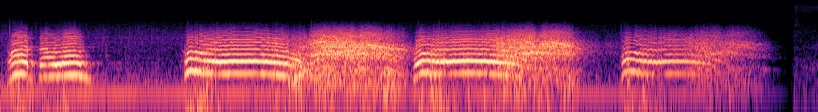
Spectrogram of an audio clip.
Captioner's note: cheers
